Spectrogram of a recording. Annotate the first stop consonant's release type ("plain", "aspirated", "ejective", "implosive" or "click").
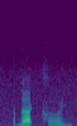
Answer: implosive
